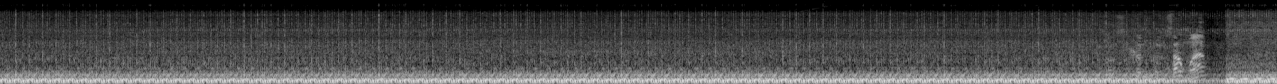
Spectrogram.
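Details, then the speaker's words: VW Golf R32 Turbo (MK5) on first start on a cold morning after the cracked exhaust manifold was welded and refitted without a new gasket. Steady idle with fast, even ticking puffs; exhaust leak between head and manifold, reseal planned, possibly with a new gasket. "So it sounds like it's coming from the exhaust, between the head and the exhaust down here."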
